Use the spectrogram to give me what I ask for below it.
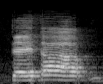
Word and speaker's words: teta: Teta corrisponde nella pronuncia al TH che è aspirato che hanno gli inglesi, Fang, ok? Anche chi ha fatto il classico normalmente la legge come T, ma non è T, è TH.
